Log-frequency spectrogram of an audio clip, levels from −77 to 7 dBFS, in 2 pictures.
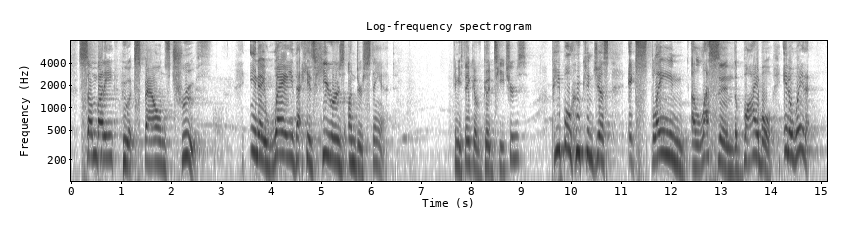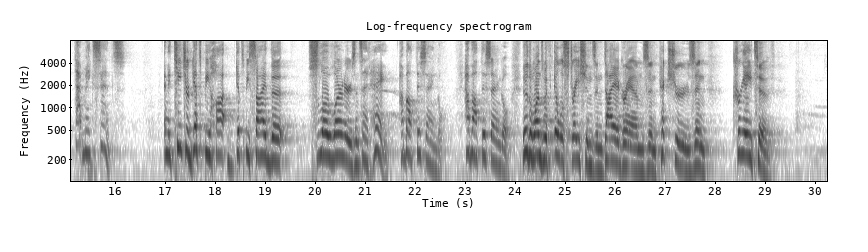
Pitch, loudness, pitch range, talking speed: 205 Hz, -16 LUFS, 165-230 Hz, 130 wpm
